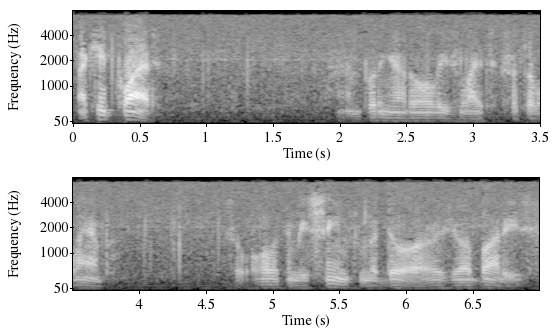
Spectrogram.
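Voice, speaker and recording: An actor playing a sharp, confident amateur detective in a 1940s radio drama, brisk and wry. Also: male voice, very deep voice. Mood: commanding. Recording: dull, noisy 1940s radio recording.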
